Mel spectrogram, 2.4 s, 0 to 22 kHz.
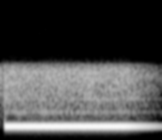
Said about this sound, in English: This is 288. This is the CCSA dial tone.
